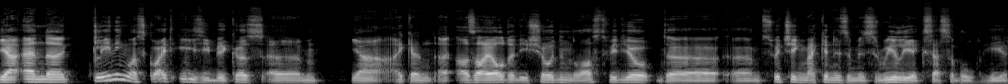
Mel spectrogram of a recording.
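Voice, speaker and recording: With a Dutch accent, a man speaks at a moderate pace in a fairly low voice with fairly even intonation, captured in a very clean recording with a silent background. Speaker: electronics restoration youtuber. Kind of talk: tutorial. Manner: hesitant, many fillers.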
